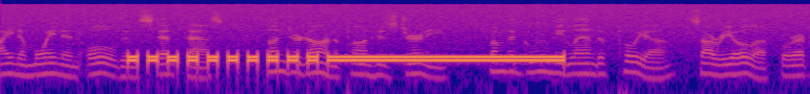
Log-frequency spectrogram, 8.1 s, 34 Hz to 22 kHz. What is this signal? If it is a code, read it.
Telephone call progress tone (North American plan), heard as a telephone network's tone, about 350, 440 Hz, 0.1 s on and 0.1 s off, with speech in English. Stutter dial tone.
